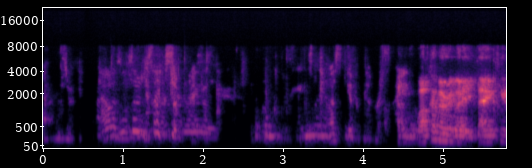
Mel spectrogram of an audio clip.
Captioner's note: feedback drowns out chatter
